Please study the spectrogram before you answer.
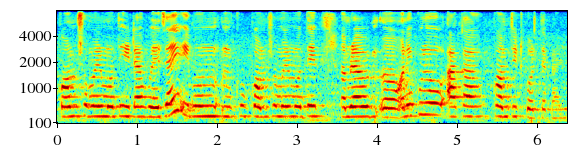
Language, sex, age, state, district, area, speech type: Bengali, female, 18-30, West Bengal, Paschim Medinipur, rural, spontaneous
